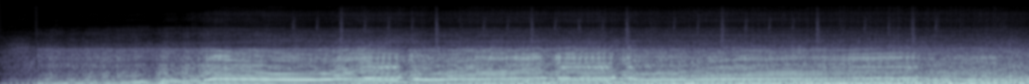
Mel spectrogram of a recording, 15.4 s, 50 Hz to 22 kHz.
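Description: Honda CB300R's single-cylinder engine under full-throttle acceleration from low speed, the revs climbing in sweeps with a short dip at each of four quick upshifts. It then pulls slowly upward in a higher gear and eases off near the end.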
